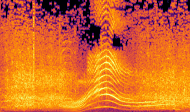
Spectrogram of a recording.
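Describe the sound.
A person's voice imitates a long, drawn-out cat meow, rising then slowly falling in pitch, heard clear over a faint background hum.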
